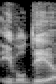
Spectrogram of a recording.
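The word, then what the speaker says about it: Evildea: anything about me evil dear does not believe that people generally speak 46 languages uh okay it's evil Dia I wasn't sure if it was DEA or Dia I hadn't heard it pronounced I sort of missed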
